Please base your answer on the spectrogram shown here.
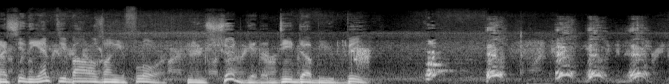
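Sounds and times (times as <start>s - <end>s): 
speech: 0.0s - 4.4s
dog barking: 4.2s - 6.6s.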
